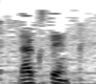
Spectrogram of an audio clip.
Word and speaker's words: Rakuten: Ahí está, Rakuten. Rakuten, ¿no? ¿Cómo se dice? – Rakuten.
